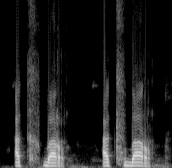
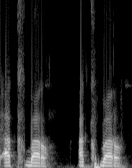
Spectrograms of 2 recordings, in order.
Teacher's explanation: sementara huruf kaf Ketika dia sukun itu diikuti dengan ee udara sedikit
